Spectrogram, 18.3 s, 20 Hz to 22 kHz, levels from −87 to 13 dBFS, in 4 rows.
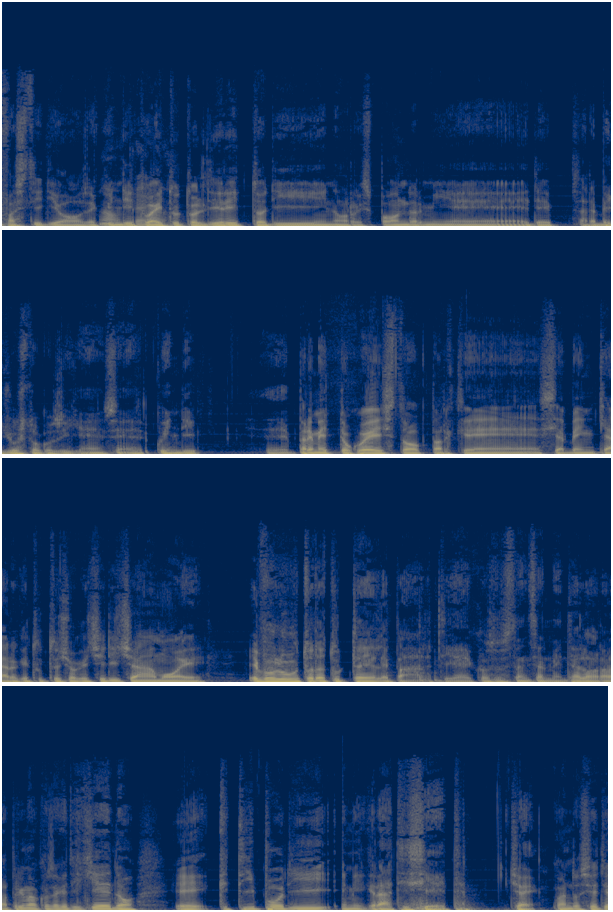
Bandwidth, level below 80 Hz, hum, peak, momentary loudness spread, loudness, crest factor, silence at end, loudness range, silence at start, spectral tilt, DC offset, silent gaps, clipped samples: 12 kHz; -32 dBFS; none; -10 dBFS; 8 LU; -24 LUFS; 14 dB; 0 s; 3 LU; 0 s; -8 dB/octave; under 0.1%; none; under 0.1%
